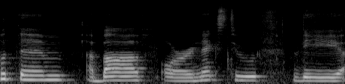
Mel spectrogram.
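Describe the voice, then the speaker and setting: With a non-native accent, a woman speaks at a medium pitch and ordinary pitch variation. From Germany. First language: German. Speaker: tech YouTuber. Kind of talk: product review. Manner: hesitant, many fillers.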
